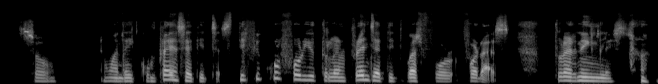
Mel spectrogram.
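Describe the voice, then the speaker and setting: A woman's fairly low voice with a non-native accent and lively intonation, in a dry, close sound with no echo. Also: moderate pace. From Catalonia, Spain. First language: Catalan. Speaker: archivist. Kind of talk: Q&A after a talk. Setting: library event with live audience. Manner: halting.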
